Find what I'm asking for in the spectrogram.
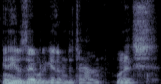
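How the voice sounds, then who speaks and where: A deep-voiced man talks fast and easily, narrating a hunting vlog on an action camera out in a rural field. He's chatty and relaxed, explaining things as he goes, with no room sound on the recording.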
